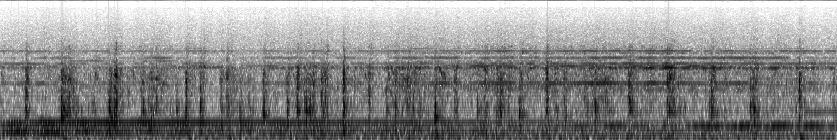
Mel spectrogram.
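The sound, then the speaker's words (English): Horse hooves clip-clop steadily at a walking pace as horses are led through a deserted alley inside castle gates, several sharp knocks repeating in an uneven rhythm over a constant background hum, with no voices. “Inside the gates, they lead their horses through a deserted alley.”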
